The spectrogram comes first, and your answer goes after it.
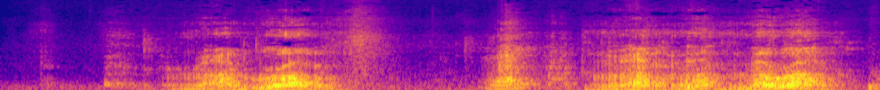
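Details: Great Dane begging for a bite of its owner's sandwich: low, rough, moaning grumbles in drawn-out bursts, one long groan near the start, then two more swelling, growly howls, with a quiet pause between.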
